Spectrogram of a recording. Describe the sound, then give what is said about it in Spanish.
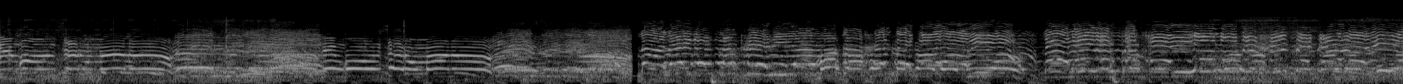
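A crowd of manteros (street vendors) at an afternoon rally in Plaza de Nelson Mandela, Madrid, a year after a fellow vendor's death, shouts and chants loudly and continuously, many overlapping voices rising and falling in rhythmic bursts of rallying cries for the whole stretch. “En la concentración de esta tarde en la plaza de Nelson Mandela, los gritos nos llevaban a hace un año.”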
